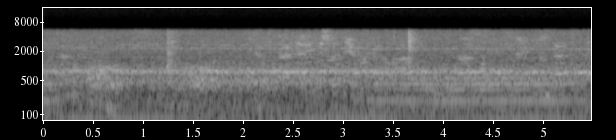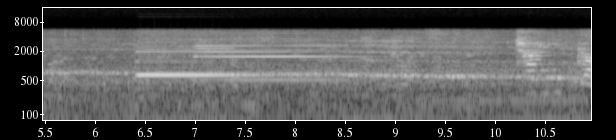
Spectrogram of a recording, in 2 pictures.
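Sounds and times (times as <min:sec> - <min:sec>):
train rumble: 0:00.0 - 0:10.9
train braking whine: 0:06.3 - 0:10.9.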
